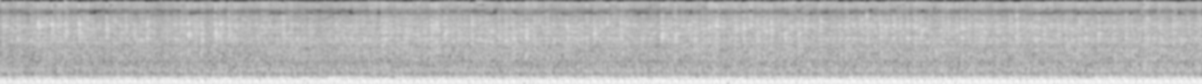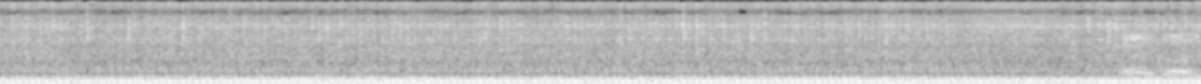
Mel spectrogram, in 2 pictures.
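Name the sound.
manual car engine pulling away in first gear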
